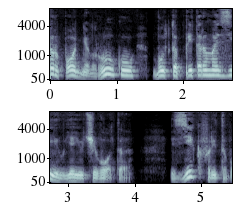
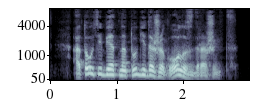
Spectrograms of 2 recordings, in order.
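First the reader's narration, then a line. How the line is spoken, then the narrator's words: Cheerful advice. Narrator (Russian): бодро посоветовал штабной связист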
